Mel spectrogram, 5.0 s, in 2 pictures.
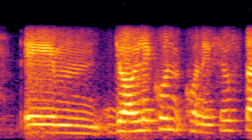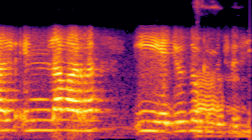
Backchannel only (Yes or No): Yes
